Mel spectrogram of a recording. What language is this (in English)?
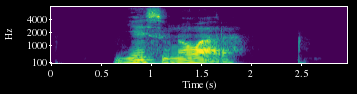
Luo (Kenya and Tanzania)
